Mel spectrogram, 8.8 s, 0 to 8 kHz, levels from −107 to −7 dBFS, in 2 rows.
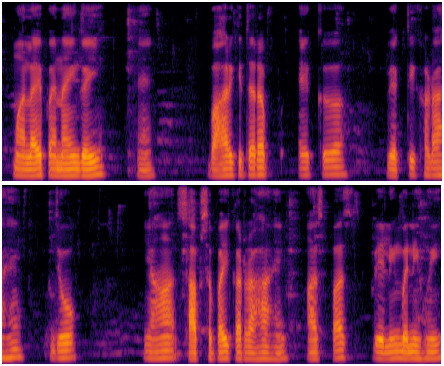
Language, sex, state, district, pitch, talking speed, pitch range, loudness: Hindi, male, Bihar, Lakhisarai, 110 Hz, 165 wpm, 105-120 Hz, -36 LUFS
